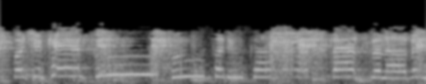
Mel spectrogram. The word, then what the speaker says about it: Paducah: Paducah, if you want to, you can rhyme it with bazooka. But you can't poo Paducah.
